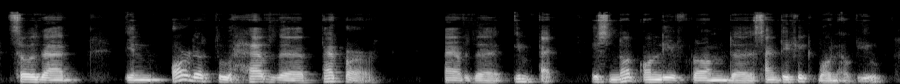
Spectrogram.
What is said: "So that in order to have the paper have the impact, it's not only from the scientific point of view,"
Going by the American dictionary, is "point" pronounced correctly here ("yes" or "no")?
no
